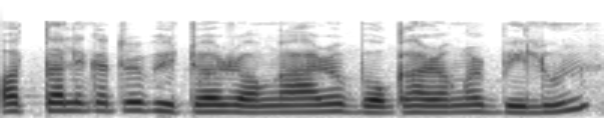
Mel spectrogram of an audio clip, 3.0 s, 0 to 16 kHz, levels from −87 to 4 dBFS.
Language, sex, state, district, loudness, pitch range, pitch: Assamese, female, Assam, Sonitpur, -15 LUFS, 200-235 Hz, 215 Hz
